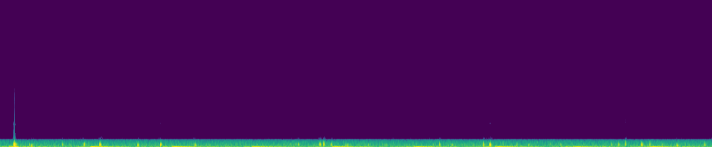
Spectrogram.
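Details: Belly recorded with a Stemoscope stethoscope microphone after a large meal: low rumbling gurgles with scattered short squeaks and pops. Ordinary bowel sounds of stomach growling.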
